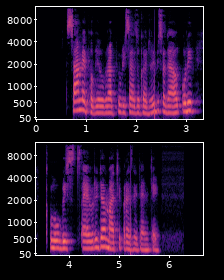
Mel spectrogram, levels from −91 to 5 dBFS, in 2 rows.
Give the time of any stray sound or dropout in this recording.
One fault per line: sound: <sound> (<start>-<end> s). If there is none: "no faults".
no faults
